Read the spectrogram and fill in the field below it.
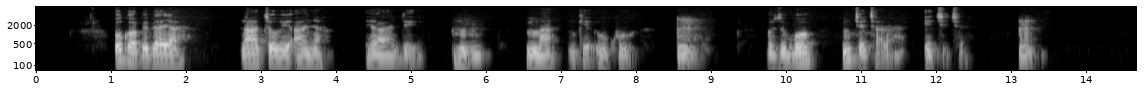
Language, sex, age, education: Igbo, male, 15-29, tertiary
